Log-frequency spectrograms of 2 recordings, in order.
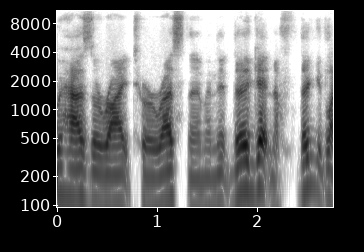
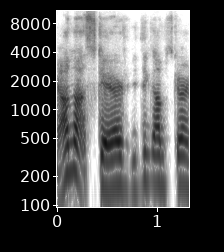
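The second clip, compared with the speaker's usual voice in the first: defiant bravado; 6 semitones higher than usual. Retold or imitated. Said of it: "He's like".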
